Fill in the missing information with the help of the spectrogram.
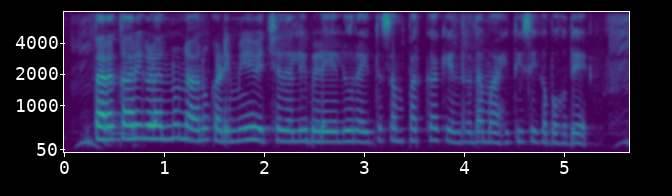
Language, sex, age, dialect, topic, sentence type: Kannada, female, 18-24, Mysore Kannada, agriculture, question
